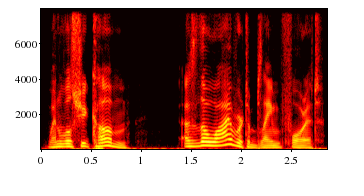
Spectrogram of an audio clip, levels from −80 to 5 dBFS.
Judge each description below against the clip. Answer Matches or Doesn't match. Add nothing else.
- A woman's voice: Doesn't match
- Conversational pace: Doesn't match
